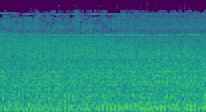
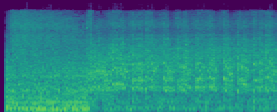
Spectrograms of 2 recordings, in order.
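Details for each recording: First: Truck engine that would not start, running again after the broken rocker arms and cups were replaced: it fires and holds a loud, steady run with no knocks or misfires. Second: Engine cranking but not starting: steady fast starter churning with no firing, a pause, then another long crank. The cause turned out to be loose screws and broken rocker arms and cups, to be replaced. Crank no start.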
